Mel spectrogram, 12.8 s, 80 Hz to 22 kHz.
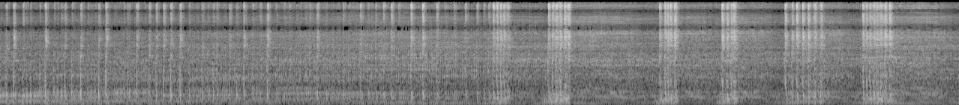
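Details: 1986 Maico GM Star 250 (M-Star) two-stroke, first warm-up after rebuild fixing a head problem: crisp ringing idle, then clean sharp blips rising and dropping back evenly; healthy, revs freely.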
